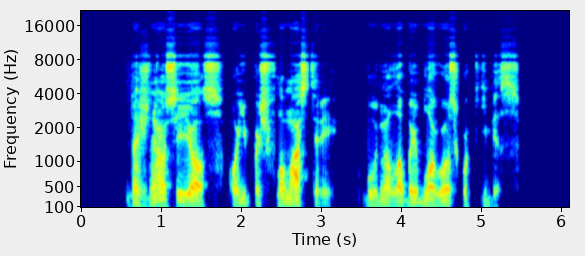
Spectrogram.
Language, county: Lithuanian, Marijampolė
